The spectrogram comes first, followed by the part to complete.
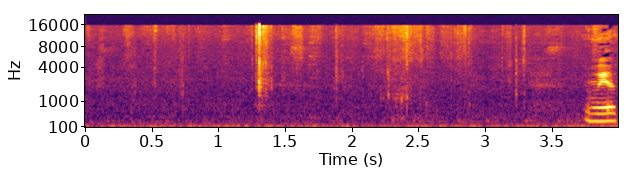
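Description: Faint, sparse rustles of a paper envelope being handled, over a steady low hum. A woman's voice starts right at the end.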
